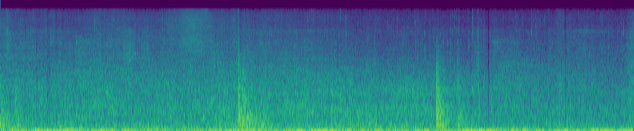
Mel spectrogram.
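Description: Wind buffeting the microphone: a heavy, uneven low rumble that swells and dips.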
